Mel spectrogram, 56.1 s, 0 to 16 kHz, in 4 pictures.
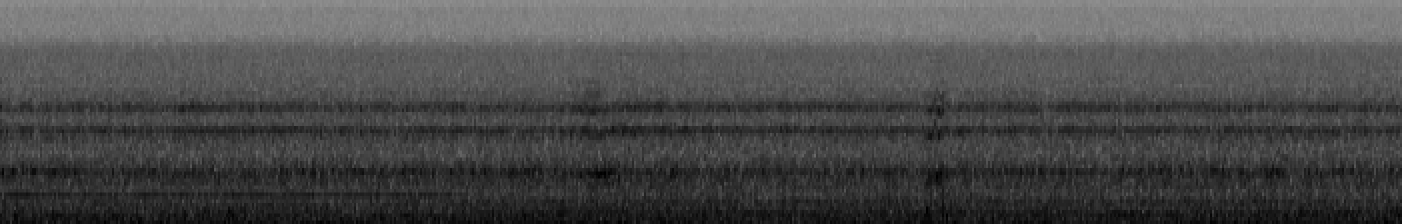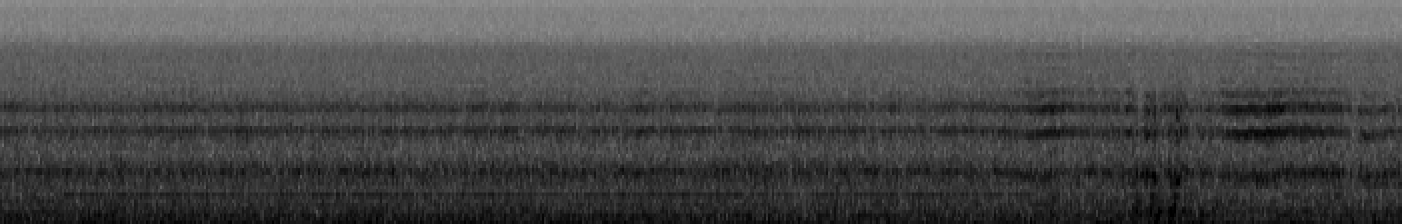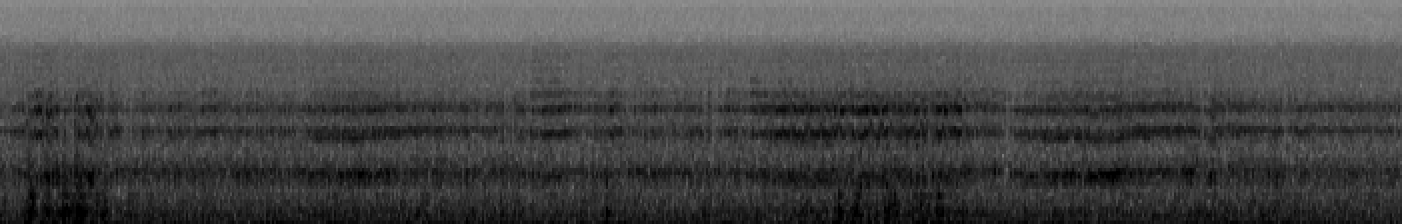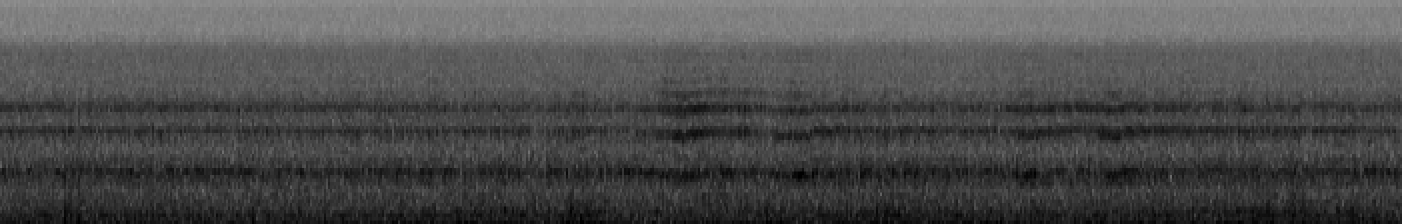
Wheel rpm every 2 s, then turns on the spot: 230, 230, 230, 230, 230, 230, 230, 230, 230, 230, 230, 230, 230, 220, 230, 230, 230, 230, 210, 220, 230, 230, 230, 230, 230, 230, 230, 230.
none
